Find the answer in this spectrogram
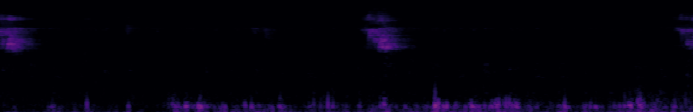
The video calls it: Common myna Baby Birds eat food and bite their mother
